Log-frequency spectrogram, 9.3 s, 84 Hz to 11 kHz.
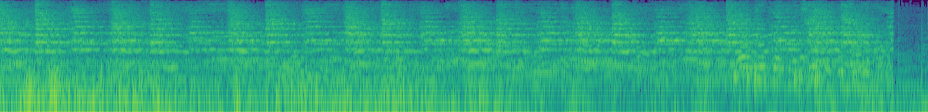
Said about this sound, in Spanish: En 1953 sonaron por primera vez estas campanas.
